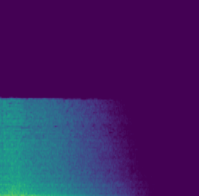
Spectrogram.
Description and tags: Medium Explosion
bang, boom, explosion, explosive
